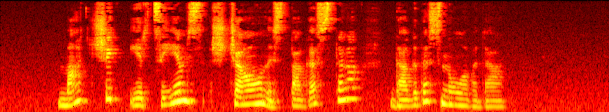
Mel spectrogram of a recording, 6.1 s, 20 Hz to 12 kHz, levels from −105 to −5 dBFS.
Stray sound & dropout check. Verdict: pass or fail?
pass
